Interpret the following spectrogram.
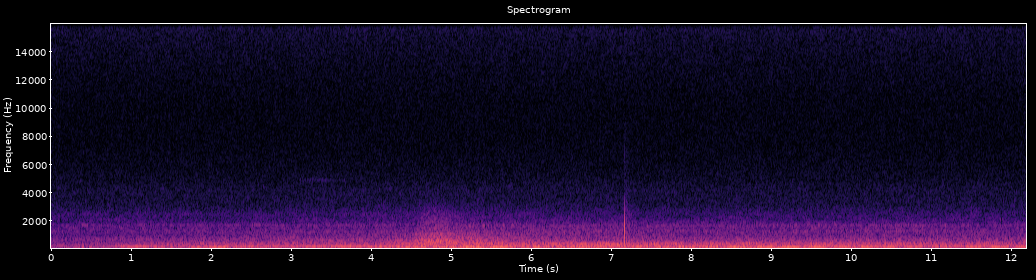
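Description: A low, steady mechanical hum that builds over the first few seconds and swells around the middle, with a single sharp click about seven seconds in.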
